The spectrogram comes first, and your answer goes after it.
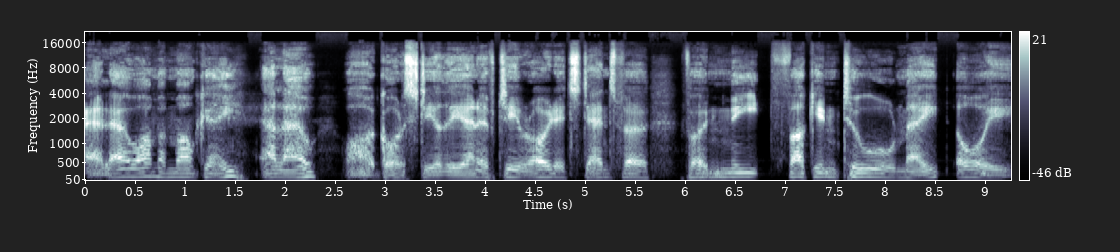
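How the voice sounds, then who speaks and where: A man puts on a raspy character voice, fairly low in pitch, speaking at a very slow pace. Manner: cheeky.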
